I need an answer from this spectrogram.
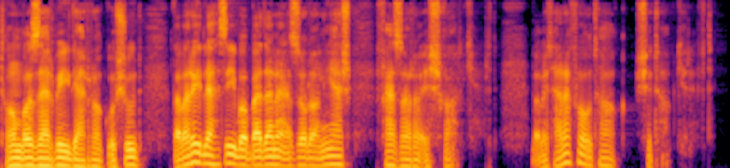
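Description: A man narrating a novel as an audiobook reader, in a calm, even literary manner. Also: deep voice, dry recording, clean studio sound.

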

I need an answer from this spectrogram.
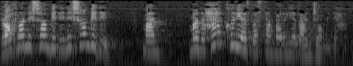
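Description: A woman's voice: very high-pitched, expressive, a bit bright, dull audio, a little hiss or hum, voice pushed up. A woman voicing an older man who speaks hastily in a broken voice, in a storybook reading. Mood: urgent. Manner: hasty, halting.

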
